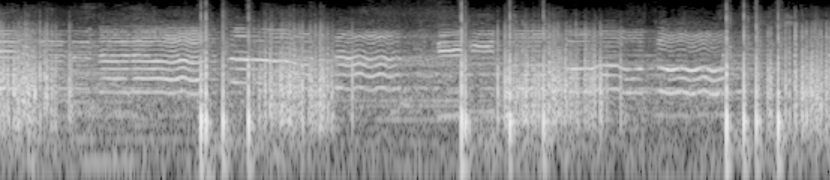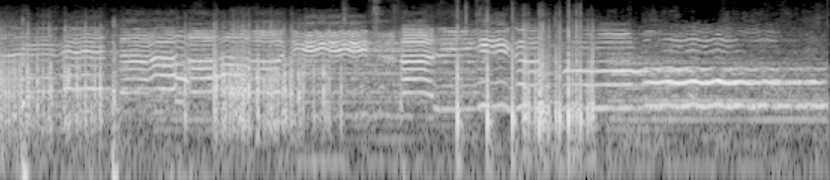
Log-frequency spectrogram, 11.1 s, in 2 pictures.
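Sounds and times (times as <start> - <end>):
music with wavering melody: 0.0 - 11.0
firework shells bursting: 1.4 - 9.7.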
